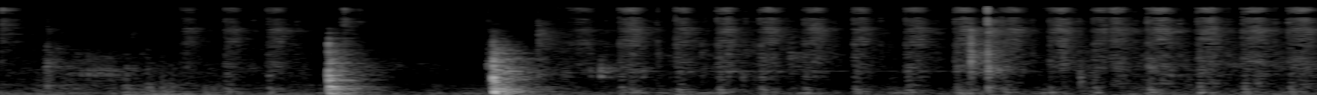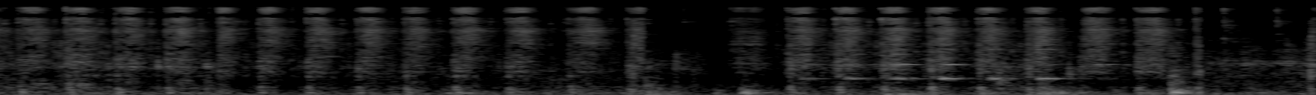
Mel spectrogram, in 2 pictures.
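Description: A trigger spray bottle of universal degreasing cleaner pumped over and over, each squeeze a short hiss of spray, about three a second with a brief pause near the end. Two louder knocks come just before the spraying begins.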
